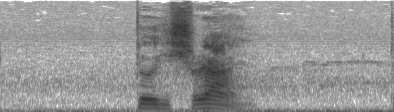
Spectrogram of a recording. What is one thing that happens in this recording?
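A young man speaks in a strained voice, close by.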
